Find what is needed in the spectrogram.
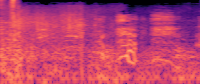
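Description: Wind buffeting and rumbling on a GoPro's microphone as the rider tumbles off onto grass, with a short vocal cry about a second and a half in.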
